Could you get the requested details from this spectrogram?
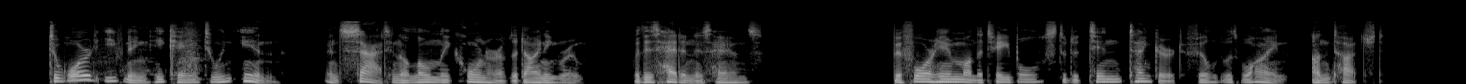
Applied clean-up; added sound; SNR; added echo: classical method spectral subtraction.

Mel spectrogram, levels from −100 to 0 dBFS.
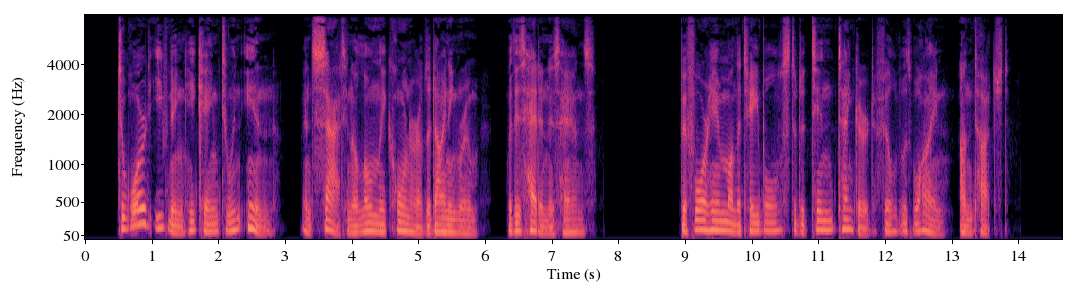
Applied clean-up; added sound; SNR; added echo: none; none; none; none.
